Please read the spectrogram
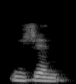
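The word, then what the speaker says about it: dzień: 천천히 발음하면 지혜인이지만 앞에 지, 연음, 뒤에 연음, 애인, 니, 인 발음 때문에 모음 애가 힘을 못 쓰고 그냥 약화되는 겁니다. 그래서 단어의 발음은 젠.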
